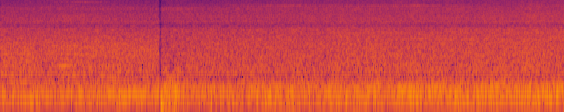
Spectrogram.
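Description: Steady rumble of an electric commuter train (KRL Commuterline) approaching the platform, growing slightly louder toward the end, with a single short knock about a second and a half in.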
